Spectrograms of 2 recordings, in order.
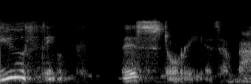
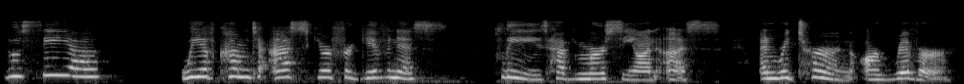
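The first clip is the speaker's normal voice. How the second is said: calling out; 8 semitones higher, 5 dB louder than usual. Acted. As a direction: voice raised high and louder, pleading. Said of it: "And then two children called out".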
